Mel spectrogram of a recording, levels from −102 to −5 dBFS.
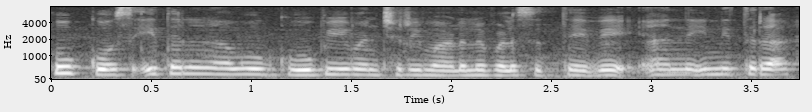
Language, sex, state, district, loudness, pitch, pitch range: Kannada, female, Karnataka, Shimoga, -17 LUFS, 215 Hz, 200-230 Hz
